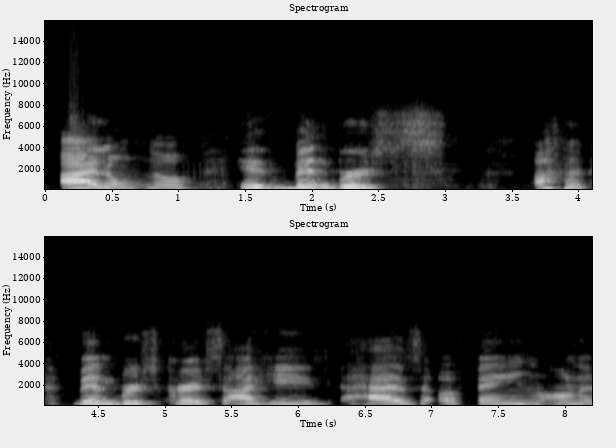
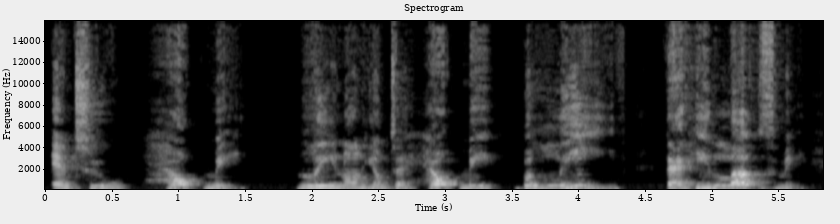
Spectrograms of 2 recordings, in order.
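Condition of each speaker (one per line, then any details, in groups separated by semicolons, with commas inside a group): Traumatic brain injury; months in coma, long hospitalization; ongoing daily difficulty
No condition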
